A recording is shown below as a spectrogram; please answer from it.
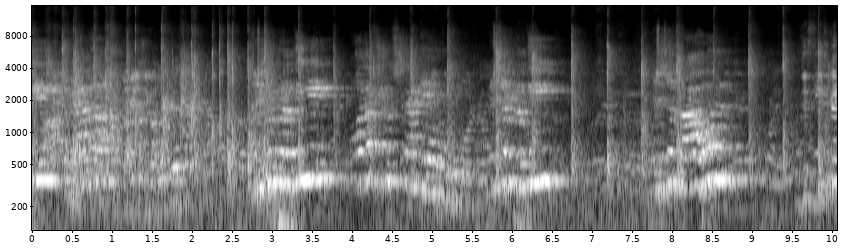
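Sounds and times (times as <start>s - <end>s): hand clapping: 0.0s - 10.0s.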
